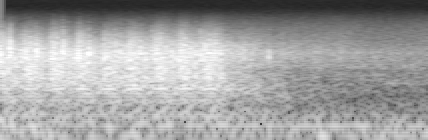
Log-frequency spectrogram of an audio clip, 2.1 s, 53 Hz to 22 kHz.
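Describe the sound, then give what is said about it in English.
Caliber .50 machine gun firing a dense, continuous burst of rapid shots for about a second, then a rumbling tail that fades gradually. “The 7.62 millimeter machine gun. The caliber 50 machine gun.”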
